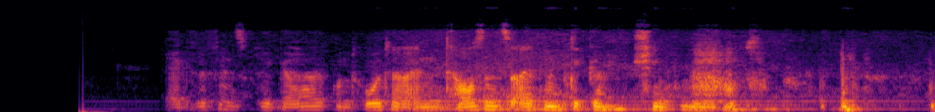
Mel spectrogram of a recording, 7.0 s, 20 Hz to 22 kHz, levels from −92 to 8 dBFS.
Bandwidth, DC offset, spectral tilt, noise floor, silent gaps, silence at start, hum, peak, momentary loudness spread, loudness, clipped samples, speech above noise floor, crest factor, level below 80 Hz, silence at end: 7.8 kHz; under 0.1%; -7 dB/octave; -61 dBFS; none; 0.6 s; none; -2 dBFS; 21 LU; -18 LUFS; under 0.1%; 43 dB; 18 dB; -46 dBFS; 0 s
